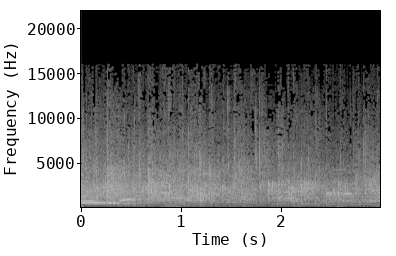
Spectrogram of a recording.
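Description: A crowd applauds steadily, a dense wash of many hands clapping at a constant moderate level for the whole stretch, with no voices standing out.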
